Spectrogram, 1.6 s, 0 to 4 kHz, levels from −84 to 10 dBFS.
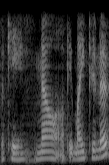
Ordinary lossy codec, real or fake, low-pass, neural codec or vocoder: none; fake; 3.6 kHz; codec, 16 kHz, 0.5 kbps, X-Codec, HuBERT features, trained on LibriSpeech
